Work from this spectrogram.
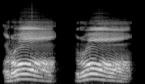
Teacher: The ra is on the edge of the tongue, and the edge here does not mean the tip, not the tip, not the very tip. · you might be making your ra a little heavier than it needs to be, but it's on the edge of the tongue. So don't make it too heavy.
